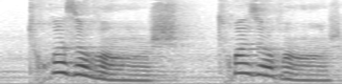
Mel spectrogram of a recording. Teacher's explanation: 3 oranges. Making that Z liaison with the O.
